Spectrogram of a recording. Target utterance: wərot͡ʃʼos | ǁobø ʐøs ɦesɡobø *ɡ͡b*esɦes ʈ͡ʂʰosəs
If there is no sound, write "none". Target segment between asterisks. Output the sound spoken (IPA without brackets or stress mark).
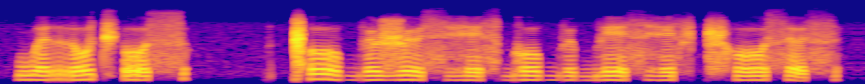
b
